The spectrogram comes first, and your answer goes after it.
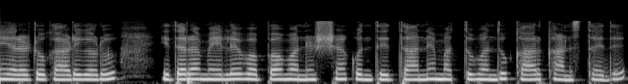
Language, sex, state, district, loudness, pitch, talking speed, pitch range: Kannada, female, Karnataka, Bidar, -15 LUFS, 235 Hz, 105 wpm, 225-240 Hz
